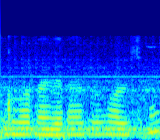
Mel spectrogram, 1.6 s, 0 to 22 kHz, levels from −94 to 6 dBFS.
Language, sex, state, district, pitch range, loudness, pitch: Maithili, female, Bihar, Vaishali, 165-170 Hz, -35 LUFS, 170 Hz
